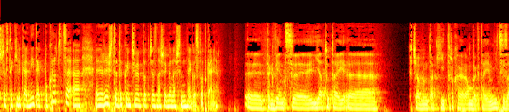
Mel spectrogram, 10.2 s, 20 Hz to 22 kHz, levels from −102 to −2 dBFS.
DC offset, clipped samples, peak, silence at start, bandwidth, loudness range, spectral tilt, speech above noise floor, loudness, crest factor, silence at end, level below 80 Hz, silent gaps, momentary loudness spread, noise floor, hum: under 0.1%; under 0.1%; -2 dBFS; 0 s; 11 kHz; 3 LU; -5 dB/octave; 34 dB; -15 LUFS; 12 dB; 0 s; -36 dBFS; none; 5 LU; -48 dBFS; none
